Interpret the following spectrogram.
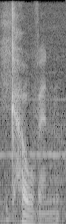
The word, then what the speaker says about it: Coven: Telefrag says it's pronounced Coven. Much love, Mark Borchardt. It is. That's what. Shit. Because Coven sounds like oven, Because man. Coven sounds like oven, and that's not scary. That's why it's Coven.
